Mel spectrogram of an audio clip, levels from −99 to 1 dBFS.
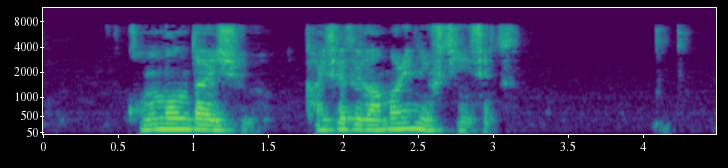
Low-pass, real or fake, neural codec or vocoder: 7.2 kHz; real; none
